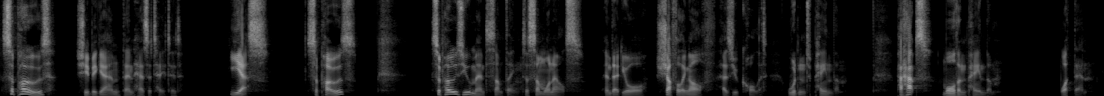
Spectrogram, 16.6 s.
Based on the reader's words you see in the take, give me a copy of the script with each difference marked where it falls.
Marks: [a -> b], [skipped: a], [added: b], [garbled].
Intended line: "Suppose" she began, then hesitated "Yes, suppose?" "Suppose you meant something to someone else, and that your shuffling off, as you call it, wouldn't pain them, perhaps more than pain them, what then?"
"Suppose" she began, then hesitated "Yes, suppose?" "Suppose you meant something to someone else, and that your shuffling off, as you call it, wouldn't pain them, perhaps more than pain them, what then?"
